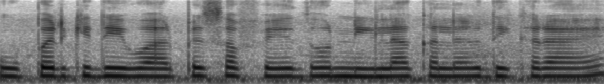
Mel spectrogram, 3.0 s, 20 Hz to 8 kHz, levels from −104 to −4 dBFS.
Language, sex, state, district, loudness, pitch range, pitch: Hindi, female, Uttar Pradesh, Budaun, -16 LUFS, 225-235 Hz, 225 Hz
